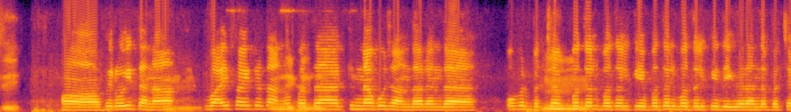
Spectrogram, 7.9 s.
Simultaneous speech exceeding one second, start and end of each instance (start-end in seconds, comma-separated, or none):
none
